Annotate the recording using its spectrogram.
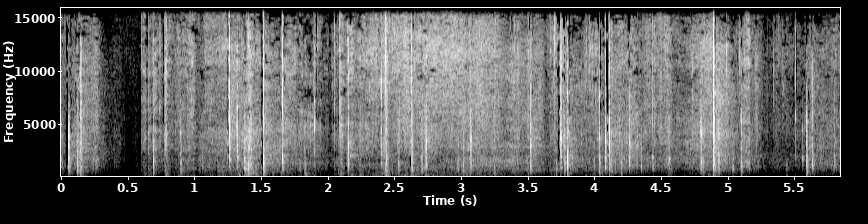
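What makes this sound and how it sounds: Fingertips and nails crinkle and fold the top edge of a medium white paper bag, empty and hollow, standing on a table. A quiet run of crisp, bright crackles and dry rustling snaps follows, with little low end and no lingering ring.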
